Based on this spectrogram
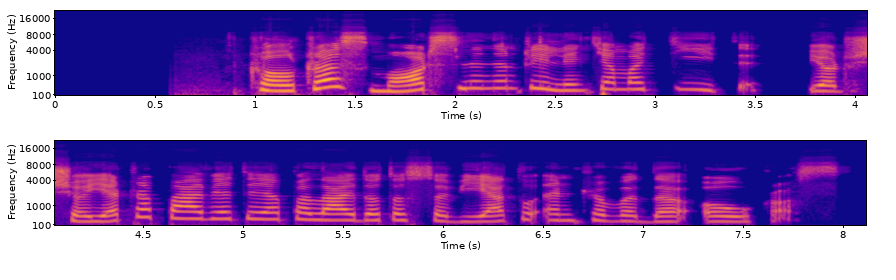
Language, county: Lithuanian, Kaunas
